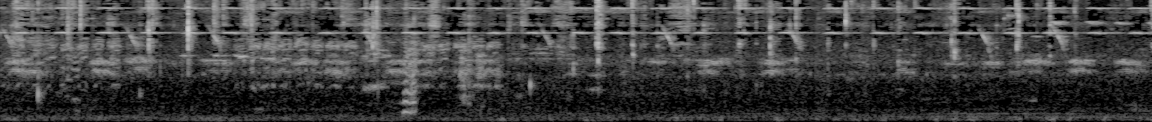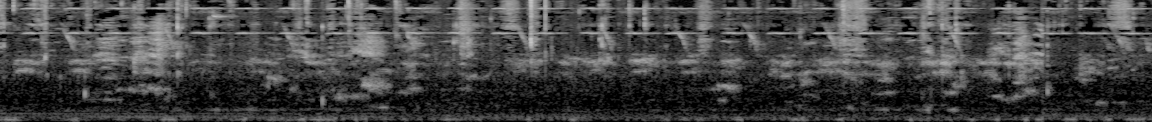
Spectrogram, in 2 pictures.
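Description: Small birds chirping repeatedly, faint, with scattered soft clicks and smacks of people eating rice and fish curry by hand.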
